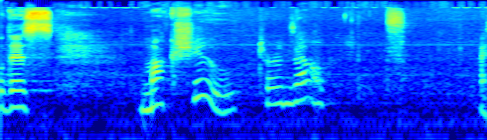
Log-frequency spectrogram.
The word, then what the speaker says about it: maque choux: in the show and find out how this mock shoe turns out I said it right yes we'll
